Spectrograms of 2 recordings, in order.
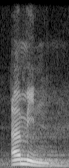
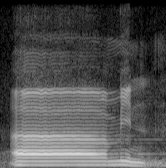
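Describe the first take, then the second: First: The first vowel is kept short. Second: The first vowel is held long. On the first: "hamzah dibaca pendek, Mim tidak ditasydid dan huruf ya dihilangkan" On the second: "Hamzah dipanjangkan, mim tidak ditasydid, dan huruf ya dibuang"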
